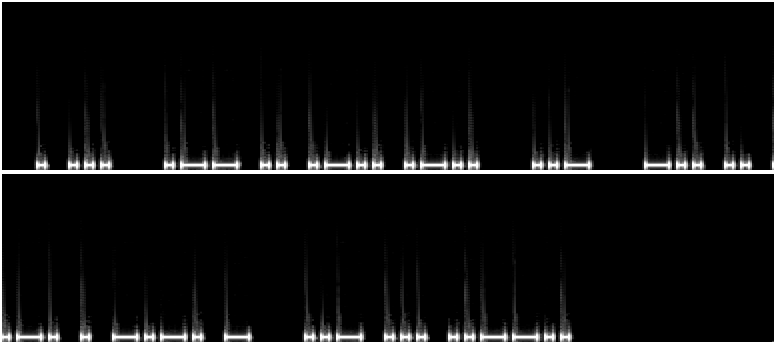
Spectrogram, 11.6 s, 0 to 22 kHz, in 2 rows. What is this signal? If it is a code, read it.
Morse code, heard as a keyed tone, about 20 wpm, 700 Hz. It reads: ES WILL U DIRECT US?
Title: Sentences from Top 400 Words and Abbreviations 20wpm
